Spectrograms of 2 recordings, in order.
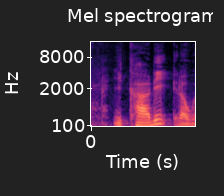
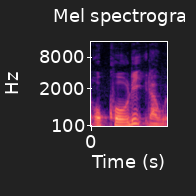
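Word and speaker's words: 怒り: 이렇게 마스형으로 가게 되면 이카리라고 해서 분노라는 뜻입니다 이때는 오코오리라고 읽지 않습니다 분노라는 명사로 사용될 때는이 가리라고 읽어주시면 되겠습니다 자 정답 2번이었습니다 다음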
